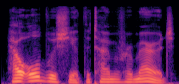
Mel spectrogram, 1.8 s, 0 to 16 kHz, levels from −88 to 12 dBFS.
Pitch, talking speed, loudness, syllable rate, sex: 120 Hz, 335 wpm, -18 LUFS, 7.7 syllables/s, female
